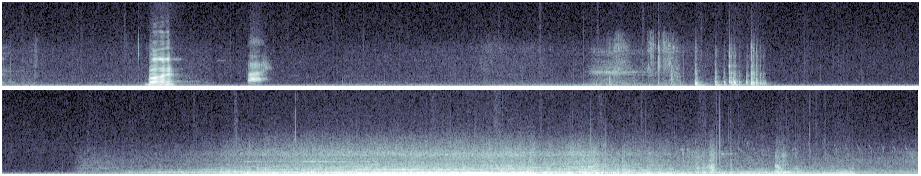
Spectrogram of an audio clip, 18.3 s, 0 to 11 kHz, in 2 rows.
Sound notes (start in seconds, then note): 9.9 car engine rumbling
